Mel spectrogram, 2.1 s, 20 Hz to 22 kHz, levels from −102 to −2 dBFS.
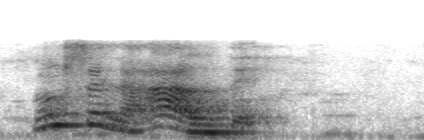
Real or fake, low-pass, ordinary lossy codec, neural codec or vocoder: real; 7.2 kHz; Opus, 16 kbps; none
